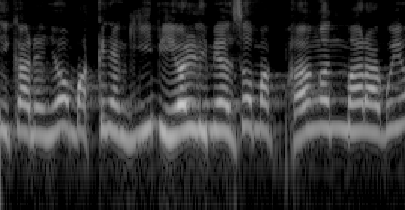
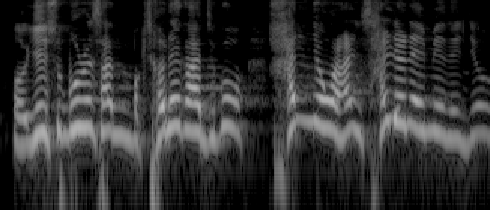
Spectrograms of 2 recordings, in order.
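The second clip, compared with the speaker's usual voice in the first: usual speaking voice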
